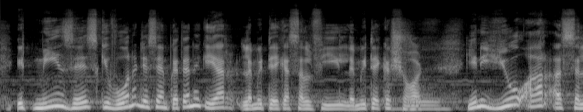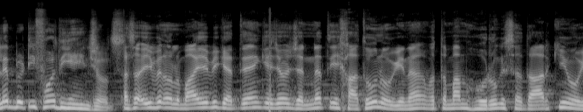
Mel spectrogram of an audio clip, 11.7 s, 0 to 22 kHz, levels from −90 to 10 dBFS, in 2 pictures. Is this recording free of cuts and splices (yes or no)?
yes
